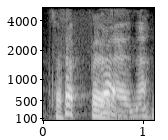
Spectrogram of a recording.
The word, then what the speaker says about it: سفانة: سفانة بمعنى لؤلؤة يا أستاذ محمد. سفانة بمعنى اللؤلؤة، بغير سفانة اللي هي صناعة السفن. فالنطق الصحيح لها سفانة.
